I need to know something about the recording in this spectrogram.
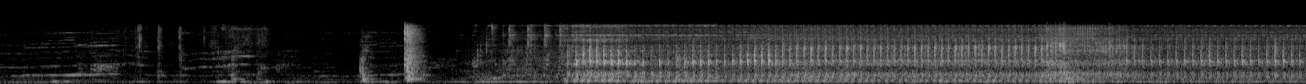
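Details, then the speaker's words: Honda Beat Street scooter CVT at idle: fast uneven metallic rattle that disappears when throttled; suspected worn roller housing or rollers, which were then replaced. "untuk putaran stasioner bunyi tapi ketika sudah di gas atau hilang ada sini ya untuk Ini kemungkinan antara boleh rumah roller ataupun dari rollernya itu sendiri ya"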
